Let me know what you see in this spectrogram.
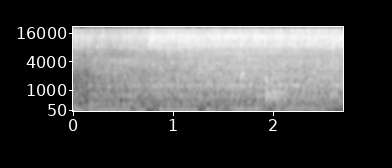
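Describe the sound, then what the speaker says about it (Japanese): Lean supermarket beef steak shallow-frying in hot oil makes a continuous close sizzle and crackle, with a low rhythmic hum beneath, and no one speaking. "油の中で揚げ焼きにするイメージで加熱。"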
